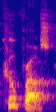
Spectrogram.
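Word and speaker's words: Κύπρος: of turkey called cyprus in greek pronounced kupros have you thought about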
